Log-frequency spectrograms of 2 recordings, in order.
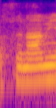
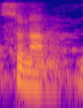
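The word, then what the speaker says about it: tsunami: प्रकार से सुनामी और सुनामी आप लिखते हैं टी साइलेंट हुआ करता है टी एस यू एन ए एम ए सुनामी यह भी हो सकता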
